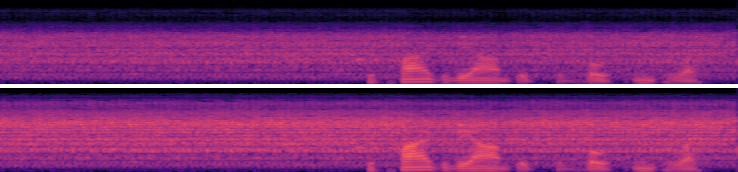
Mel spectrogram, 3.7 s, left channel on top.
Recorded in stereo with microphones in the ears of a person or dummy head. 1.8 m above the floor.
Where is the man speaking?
70° right (ahead or behind).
